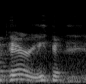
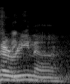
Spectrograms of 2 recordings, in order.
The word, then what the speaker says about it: Perina: Why Perry? Oh, it's Perina.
